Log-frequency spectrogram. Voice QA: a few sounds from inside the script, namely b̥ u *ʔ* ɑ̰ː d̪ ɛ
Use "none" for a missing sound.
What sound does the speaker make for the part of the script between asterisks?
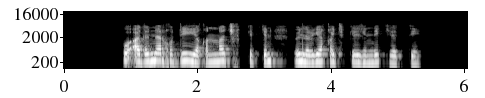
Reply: ʔ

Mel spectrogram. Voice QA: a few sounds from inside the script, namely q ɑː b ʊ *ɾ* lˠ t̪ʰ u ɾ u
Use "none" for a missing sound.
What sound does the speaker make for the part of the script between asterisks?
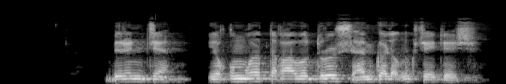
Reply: none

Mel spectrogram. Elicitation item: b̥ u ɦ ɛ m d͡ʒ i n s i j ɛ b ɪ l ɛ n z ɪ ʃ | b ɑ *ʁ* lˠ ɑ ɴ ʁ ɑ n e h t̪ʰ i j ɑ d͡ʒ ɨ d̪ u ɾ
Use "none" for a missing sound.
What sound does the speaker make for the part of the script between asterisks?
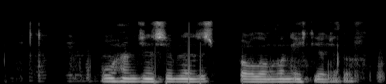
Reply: ʁ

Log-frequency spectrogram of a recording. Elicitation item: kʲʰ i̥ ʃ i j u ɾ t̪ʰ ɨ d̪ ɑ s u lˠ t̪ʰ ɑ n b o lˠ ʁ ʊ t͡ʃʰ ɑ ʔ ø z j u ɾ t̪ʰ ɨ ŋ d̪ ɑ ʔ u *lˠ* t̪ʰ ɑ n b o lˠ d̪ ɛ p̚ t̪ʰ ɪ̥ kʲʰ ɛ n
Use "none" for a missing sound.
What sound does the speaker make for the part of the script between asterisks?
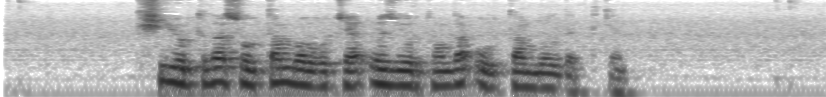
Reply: lˠ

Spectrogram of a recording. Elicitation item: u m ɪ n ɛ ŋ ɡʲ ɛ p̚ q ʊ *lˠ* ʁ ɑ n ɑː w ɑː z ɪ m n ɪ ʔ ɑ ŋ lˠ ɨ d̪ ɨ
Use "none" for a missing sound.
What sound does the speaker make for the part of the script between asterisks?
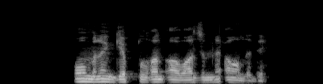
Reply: lˠ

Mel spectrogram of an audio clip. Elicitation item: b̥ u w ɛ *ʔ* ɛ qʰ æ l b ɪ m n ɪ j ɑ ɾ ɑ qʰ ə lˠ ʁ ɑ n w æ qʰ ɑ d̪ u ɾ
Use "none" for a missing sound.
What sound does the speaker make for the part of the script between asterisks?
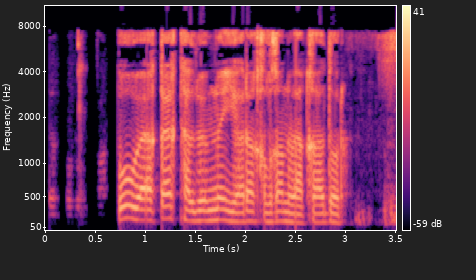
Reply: q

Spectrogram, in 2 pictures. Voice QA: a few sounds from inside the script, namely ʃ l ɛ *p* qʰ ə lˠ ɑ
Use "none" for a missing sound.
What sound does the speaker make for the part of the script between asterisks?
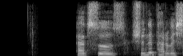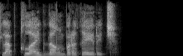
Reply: p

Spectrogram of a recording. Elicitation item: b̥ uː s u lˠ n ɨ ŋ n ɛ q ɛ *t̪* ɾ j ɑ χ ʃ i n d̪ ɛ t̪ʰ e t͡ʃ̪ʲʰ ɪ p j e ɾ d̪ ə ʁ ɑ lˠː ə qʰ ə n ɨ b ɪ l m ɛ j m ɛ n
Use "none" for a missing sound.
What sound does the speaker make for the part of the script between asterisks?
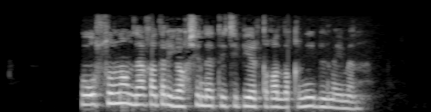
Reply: d̪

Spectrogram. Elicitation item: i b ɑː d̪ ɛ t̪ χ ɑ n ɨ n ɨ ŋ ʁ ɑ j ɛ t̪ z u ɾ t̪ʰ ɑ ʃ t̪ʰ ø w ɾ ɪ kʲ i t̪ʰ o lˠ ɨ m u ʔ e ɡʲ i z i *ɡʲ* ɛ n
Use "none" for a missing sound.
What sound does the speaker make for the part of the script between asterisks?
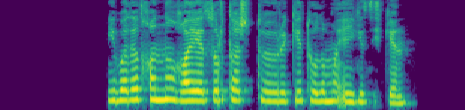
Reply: kʲ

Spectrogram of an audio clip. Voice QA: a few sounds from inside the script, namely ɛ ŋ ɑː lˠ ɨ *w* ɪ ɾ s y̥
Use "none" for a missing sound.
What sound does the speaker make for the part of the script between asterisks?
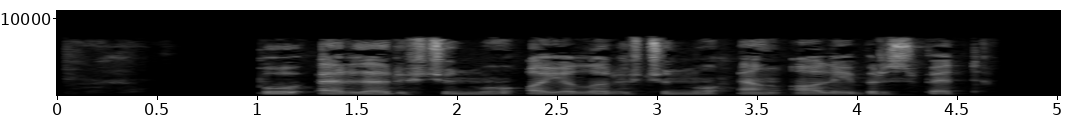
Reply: b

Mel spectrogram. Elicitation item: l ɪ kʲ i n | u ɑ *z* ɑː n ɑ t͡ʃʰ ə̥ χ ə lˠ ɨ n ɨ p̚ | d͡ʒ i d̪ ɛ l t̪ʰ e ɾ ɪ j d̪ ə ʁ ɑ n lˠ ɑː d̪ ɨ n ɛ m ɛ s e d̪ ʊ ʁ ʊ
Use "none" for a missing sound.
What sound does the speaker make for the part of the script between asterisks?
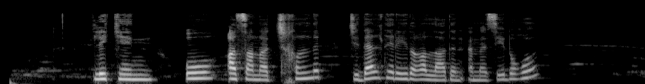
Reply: s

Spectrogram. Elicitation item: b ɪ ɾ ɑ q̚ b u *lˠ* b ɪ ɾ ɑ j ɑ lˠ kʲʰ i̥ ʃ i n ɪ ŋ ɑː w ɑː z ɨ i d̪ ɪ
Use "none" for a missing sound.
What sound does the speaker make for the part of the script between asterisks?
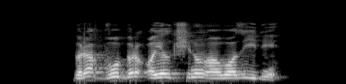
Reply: none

